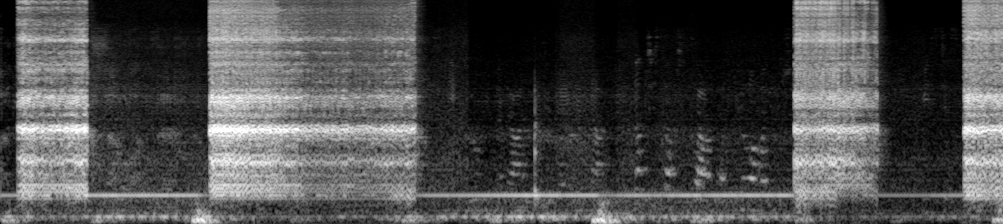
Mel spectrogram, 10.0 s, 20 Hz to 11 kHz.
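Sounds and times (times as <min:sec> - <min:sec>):
Tesla coil vacuum tester firing in harsh buzzing bursts: 0:00.0 - 0:01.2, 0:02.0 - 0:04.4, 0:07.8 - 0:08.9, 0:09.6 - 0:10.0.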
